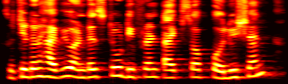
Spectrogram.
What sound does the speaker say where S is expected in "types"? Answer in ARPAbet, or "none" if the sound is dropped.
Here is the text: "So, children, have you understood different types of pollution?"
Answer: S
